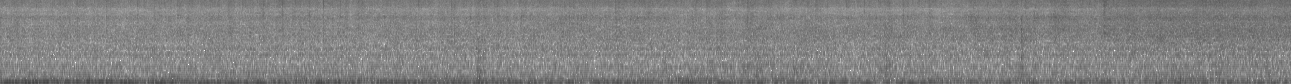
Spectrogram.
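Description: Thin ground-beef patty sizzling steadily in an oiled cast iron griddle pan, with a low steady hum underneath.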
